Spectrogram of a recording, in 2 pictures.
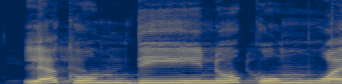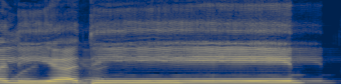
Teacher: لکم میم ساکن کے بعد حرف دال آ رہا ہے، اظہار شفوی کی طرف نشاندہی ہے، آپ نے یہاں پہ غنہ بالکل بھی نہیں کرنا۔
